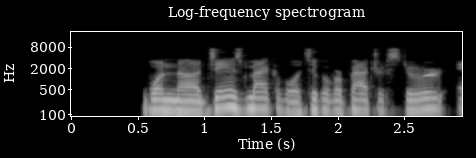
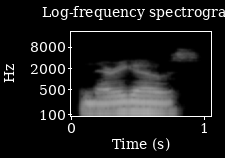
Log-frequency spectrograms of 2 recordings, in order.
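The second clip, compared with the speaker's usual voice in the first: normal talking voice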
